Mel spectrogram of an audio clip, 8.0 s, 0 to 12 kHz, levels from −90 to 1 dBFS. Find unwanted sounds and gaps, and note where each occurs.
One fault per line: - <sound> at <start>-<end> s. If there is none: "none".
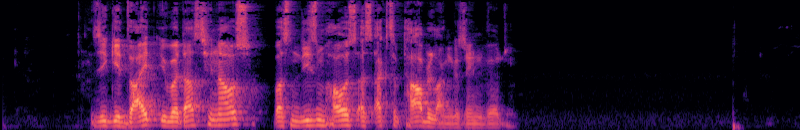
none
